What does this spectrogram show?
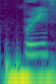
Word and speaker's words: breath: are different in pronunciation so we have breathe in or breathe out which sounds like an e sound breathe and we have breath which is the noun and it sounds like an a sound breath next we have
